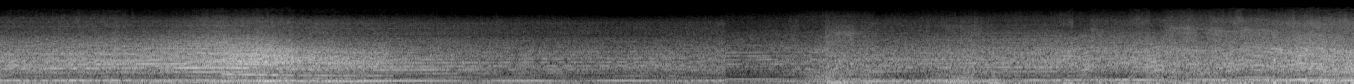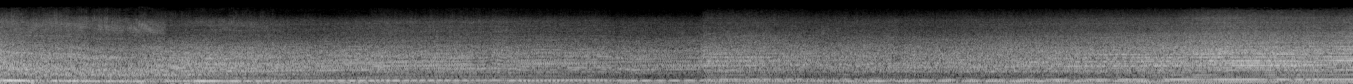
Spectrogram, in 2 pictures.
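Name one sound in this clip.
A racing car engine roars at high revs, rising and falling in pitch as it shifts gears.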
